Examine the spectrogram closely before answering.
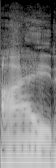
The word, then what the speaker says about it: Ida: When this Ida sees us, Ida, that's how you say her name.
